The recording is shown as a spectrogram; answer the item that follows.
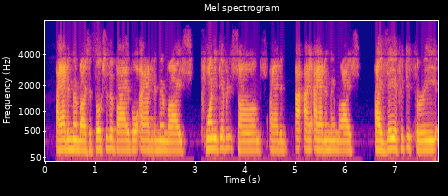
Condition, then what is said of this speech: Stuttering. You know, that people are going to just turn me off after 10, 15, 20 minutes because I talk too slow, talk too much.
